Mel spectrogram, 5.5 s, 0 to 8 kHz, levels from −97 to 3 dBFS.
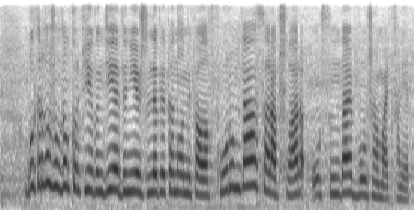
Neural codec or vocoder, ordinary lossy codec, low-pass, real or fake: autoencoder, 48 kHz, 32 numbers a frame, DAC-VAE, trained on Japanese speech; Opus, 64 kbps; 7.2 kHz; fake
